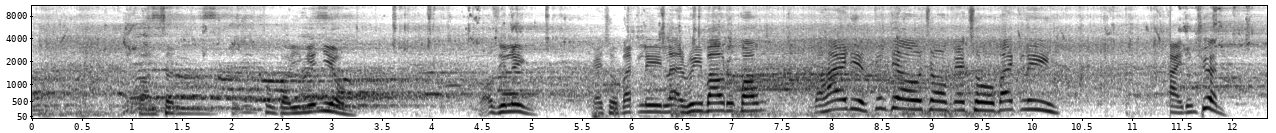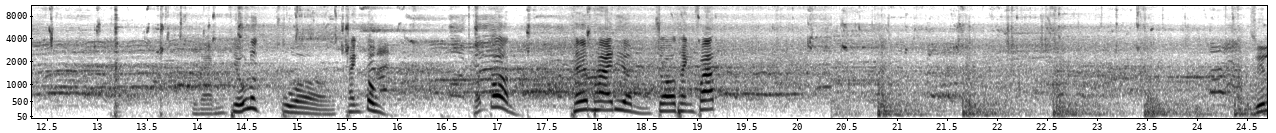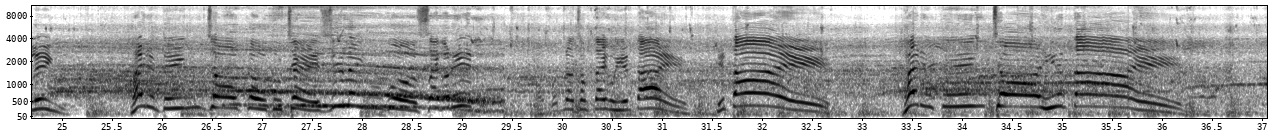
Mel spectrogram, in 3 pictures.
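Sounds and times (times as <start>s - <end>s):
commentator speaking: 1.0s - 3.4s, 25.7s - 32.7s, 33.4s - 36.2s
arena crowd murmur: 24.9s - 29.7s.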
